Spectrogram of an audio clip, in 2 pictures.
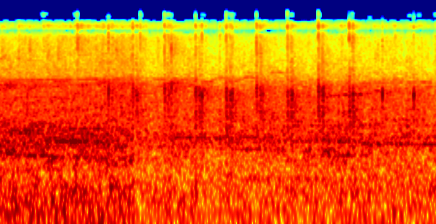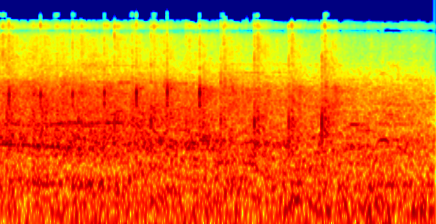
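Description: A stadium crowd claps in a steady rhythm.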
